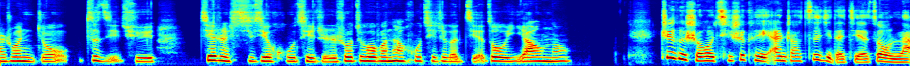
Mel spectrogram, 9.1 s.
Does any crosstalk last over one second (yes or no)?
no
